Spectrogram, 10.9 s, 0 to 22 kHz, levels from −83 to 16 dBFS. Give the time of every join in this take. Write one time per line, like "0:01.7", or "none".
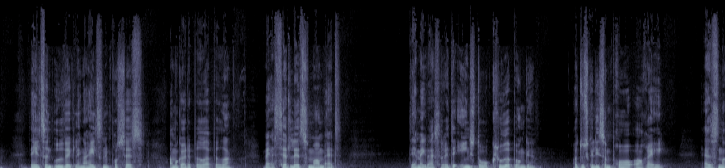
none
